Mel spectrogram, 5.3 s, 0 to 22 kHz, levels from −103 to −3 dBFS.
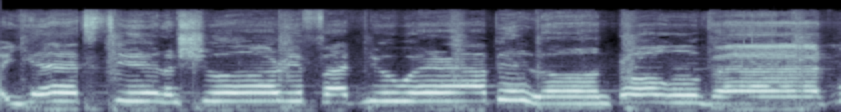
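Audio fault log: Throughout: noise suppressor applied to music or sounds. A speech-oriented suppressor is treating steady parts of the sound as noise, so level rises and falls by around 5 dB. Sustains and tails flutter and thin. A spectrogram shows patchy, breathing energy between onsets.
1.89–2.31 s and 5.11–5.26 s: sound cut by the noise suppressor. The suppressor clamps down hardest here, with drops of about 17 dB and about 16 dB. Roughly a third of a second and then a brief final stretch sink or decay early. The waveform shows sudden dips, and the spectrogram shows dark gaps.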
